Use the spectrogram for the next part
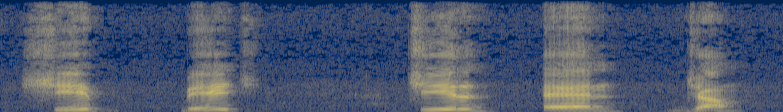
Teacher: Postalveolar articulate with the tongue near or touching the back of the alveolar ridge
